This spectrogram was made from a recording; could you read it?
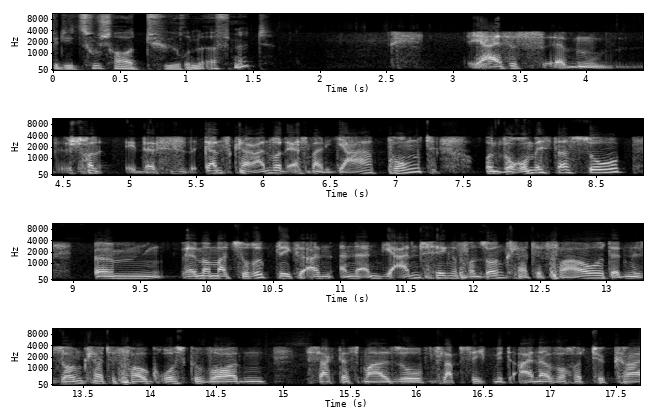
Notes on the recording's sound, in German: im Telefoninterview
